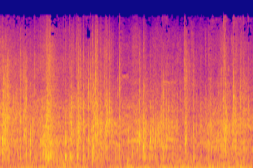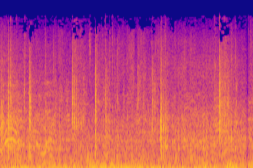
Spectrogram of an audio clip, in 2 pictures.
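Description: Skateboard wheels rolling on smooth concrete with a steady low rumble, broken by a series of sharp clacks from the board hitting the ground and ledges.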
